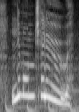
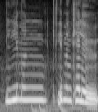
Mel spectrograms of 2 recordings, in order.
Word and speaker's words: limoncello: Limoncello. Limoncello. It's not cello. You don't say it like that.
